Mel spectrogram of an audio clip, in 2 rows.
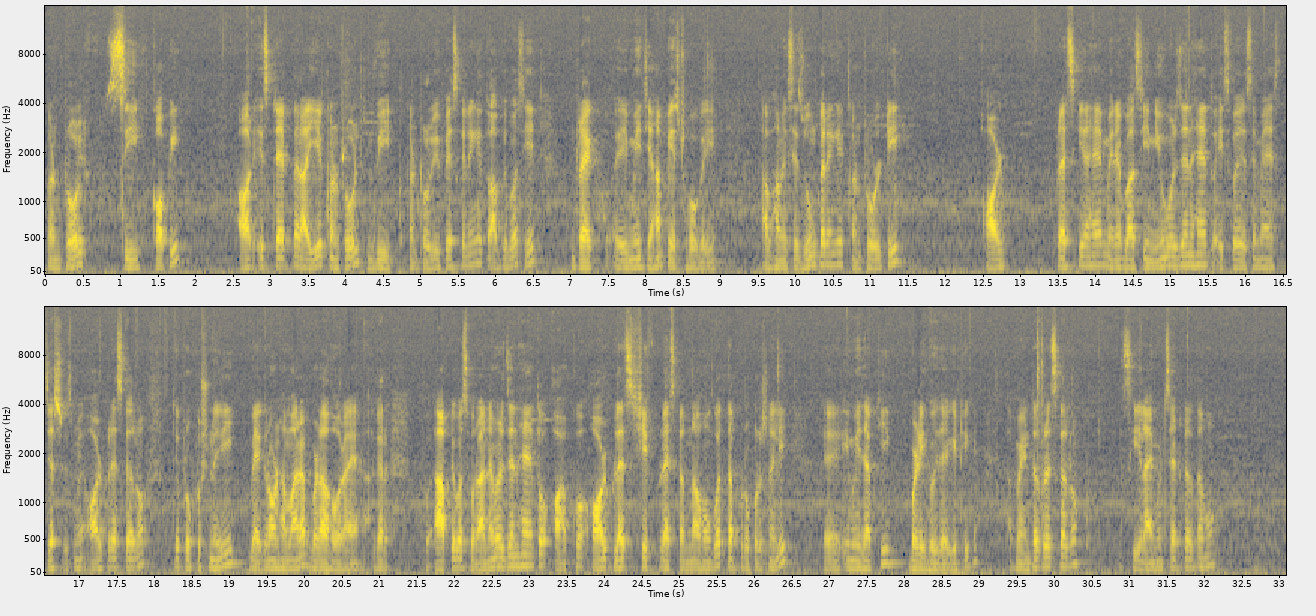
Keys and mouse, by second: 0.4 click, 1.0 ctrl+c, 2.7 click, 4.3 ctrl+v, 8.8 ctrl+v, 10.7 ctrl+t, 12.2-22.2 alt+drag, 29.7 Return, 30.9-33.0 drag.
